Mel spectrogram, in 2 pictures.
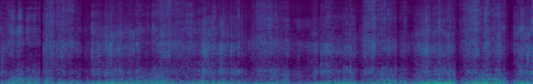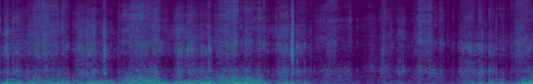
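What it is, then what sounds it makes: Faux leather zip wallet being scratched. A long nail scratches the surface of a long beige faux leather wallet near its metal zipper while the wallet is held in the hands. The result is a steady stream of dense, irregular, deep scratching strokes, mostly low and rumbly with a faint bright grit. The scratching quiets briefly near the end before picking back up.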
